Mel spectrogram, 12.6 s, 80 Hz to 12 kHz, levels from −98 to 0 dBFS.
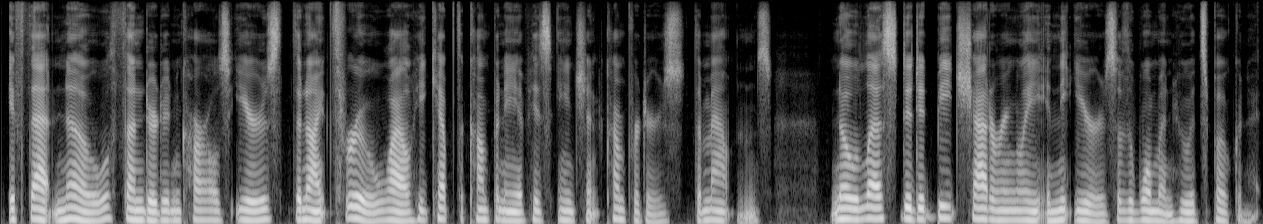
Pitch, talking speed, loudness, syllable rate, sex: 140 Hz, 175 wpm, -19 LUFS, 4.4 syllables/s, female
